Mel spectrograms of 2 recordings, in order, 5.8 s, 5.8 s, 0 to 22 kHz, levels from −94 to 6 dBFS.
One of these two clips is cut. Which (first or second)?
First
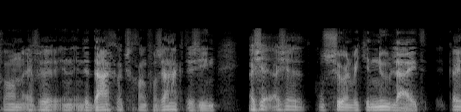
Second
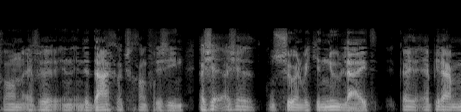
second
